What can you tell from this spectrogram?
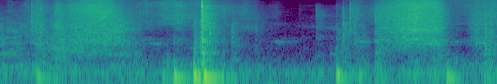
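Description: Stiff paper backing rustling and sliding as a roll of vinyl decal sheets is unrolled by hand on a tabletop, in two soft swells, with one short sharp tap about two seconds in.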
